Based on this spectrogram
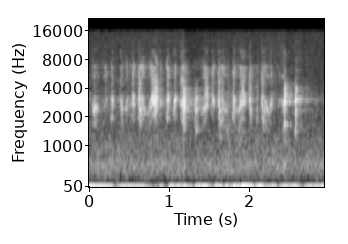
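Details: Fighting western capercaillies at a spring lek in snow in Kuusamo, Finland, in May 2021 give a quick run of dry, scratchy, hissing bursts, about a dozen in three seconds, high and rasping.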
